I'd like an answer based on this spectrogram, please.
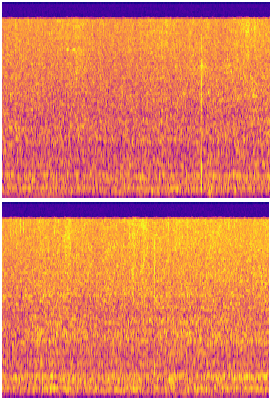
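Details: Pollen-laden honeybees flying back to their hive at a bee farm, a continuous massed droning buzz that swells slightly in the second half, broken by a couple of small sharp ticks.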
